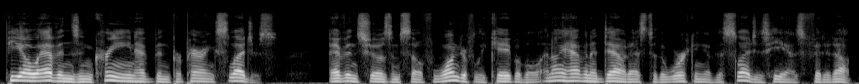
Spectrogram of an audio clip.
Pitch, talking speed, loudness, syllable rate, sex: 130 Hz, 210 wpm, -18 LUFS, 5.7 syllables/s, male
